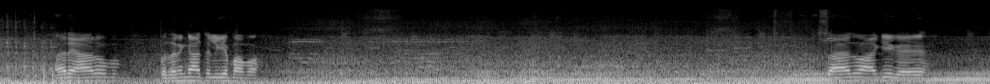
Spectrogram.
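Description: A motorcycle engine hums and revs up and down while riding.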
